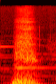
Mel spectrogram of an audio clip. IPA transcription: ɸ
